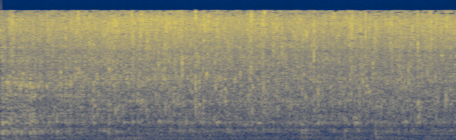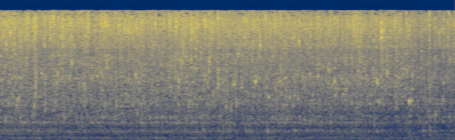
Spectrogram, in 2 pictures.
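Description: A hotel toilet at a travel lodge flushing with a steady, loud rush of water that keeps going without a break for the whole stretch, a broad hissing roar with no voices over it.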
